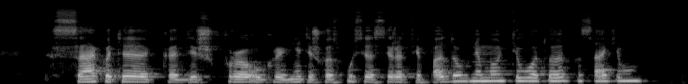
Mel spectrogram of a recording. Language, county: Lithuanian, Šiauliai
